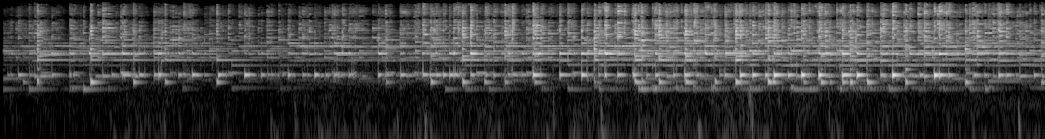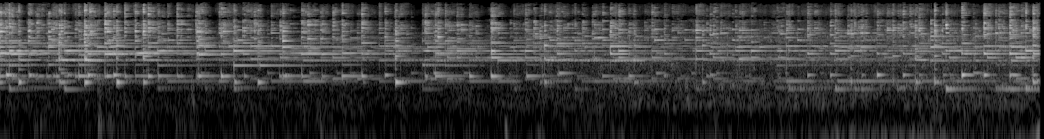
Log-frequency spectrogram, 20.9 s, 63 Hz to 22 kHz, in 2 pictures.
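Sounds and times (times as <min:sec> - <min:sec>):
cowbells: 0:00.0 - 0:20.8.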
